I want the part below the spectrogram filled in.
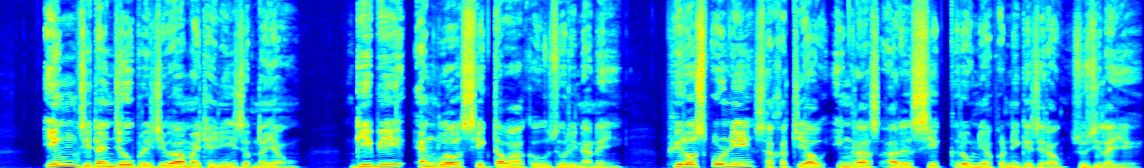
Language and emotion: Bodo, neutral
